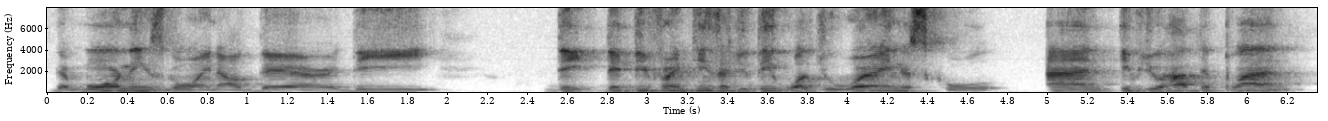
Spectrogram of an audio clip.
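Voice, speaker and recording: A man's voice: on the high side, moderate pace. Colombian-accented man telling his career story. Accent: Colombian Spanish. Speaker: alumnus panelist. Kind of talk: webinar panel answer.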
